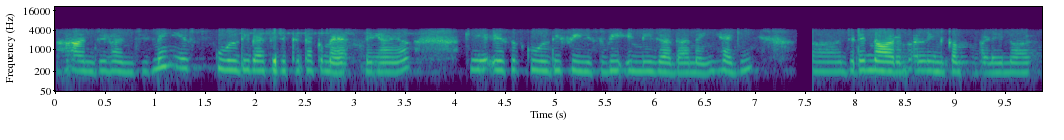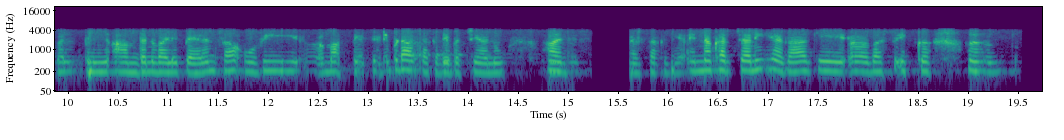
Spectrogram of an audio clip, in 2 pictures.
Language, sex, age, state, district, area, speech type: Punjabi, female, 30-45, Punjab, Jalandhar, rural, conversation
